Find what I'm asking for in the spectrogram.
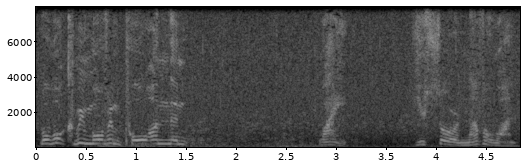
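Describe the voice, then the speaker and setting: A hearty, blunt young fighter in a game cutscene. His pitch is a little high for a man. Clear rain-like noise runs behind the voice. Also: expressive, normal speed. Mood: surprised. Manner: blunt, informal. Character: brash, hearty young male fighter, eager for battle. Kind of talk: video game cutscene voice acting.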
